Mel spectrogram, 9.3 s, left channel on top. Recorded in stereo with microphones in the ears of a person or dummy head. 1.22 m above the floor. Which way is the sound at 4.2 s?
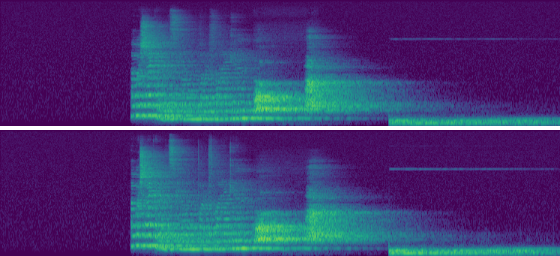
60° left (ahead or behind).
